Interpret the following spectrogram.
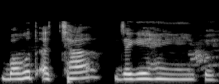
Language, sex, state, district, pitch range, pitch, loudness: Hindi, female, Bihar, Kishanganj, 240-275 Hz, 250 Hz, -17 LUFS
